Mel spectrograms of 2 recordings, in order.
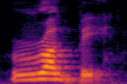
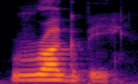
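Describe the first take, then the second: Both takes have the same delivery.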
